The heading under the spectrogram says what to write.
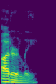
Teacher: word has 3 syllables, and the stress is on that first syllable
